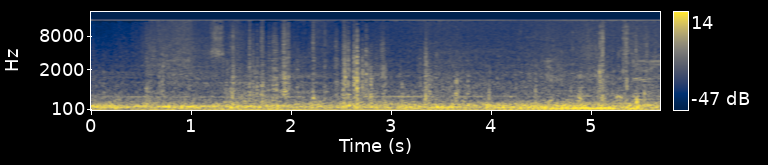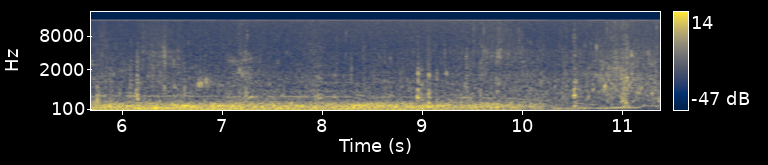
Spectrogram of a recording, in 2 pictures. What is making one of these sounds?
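A boat engine rumbles steadily, then cuts out.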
